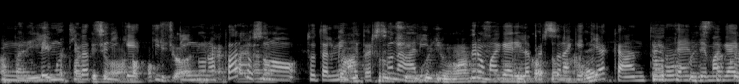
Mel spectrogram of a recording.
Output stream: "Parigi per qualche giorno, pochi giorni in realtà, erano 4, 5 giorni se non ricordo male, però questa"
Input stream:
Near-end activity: present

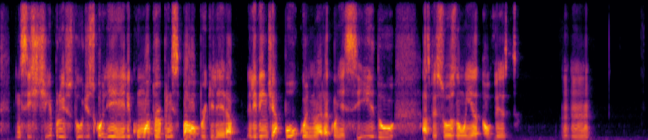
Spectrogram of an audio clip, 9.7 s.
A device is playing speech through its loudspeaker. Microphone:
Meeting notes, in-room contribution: none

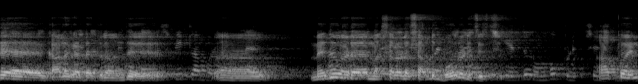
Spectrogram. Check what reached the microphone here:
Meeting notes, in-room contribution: none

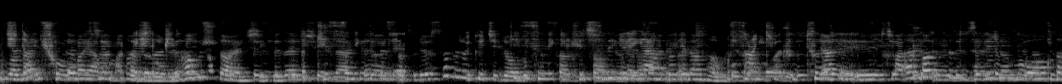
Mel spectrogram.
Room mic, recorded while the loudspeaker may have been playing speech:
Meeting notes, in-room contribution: present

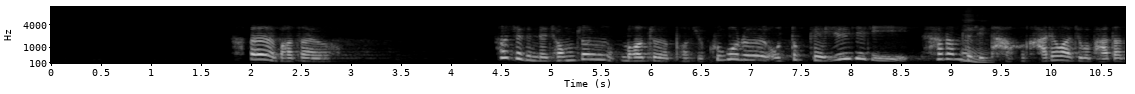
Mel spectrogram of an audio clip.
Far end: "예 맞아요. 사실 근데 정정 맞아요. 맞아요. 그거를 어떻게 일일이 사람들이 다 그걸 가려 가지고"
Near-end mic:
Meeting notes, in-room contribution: present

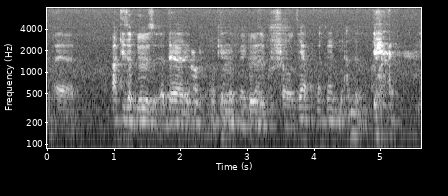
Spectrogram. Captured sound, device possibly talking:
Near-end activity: none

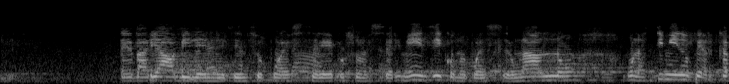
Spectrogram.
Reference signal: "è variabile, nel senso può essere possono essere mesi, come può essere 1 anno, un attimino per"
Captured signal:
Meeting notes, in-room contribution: present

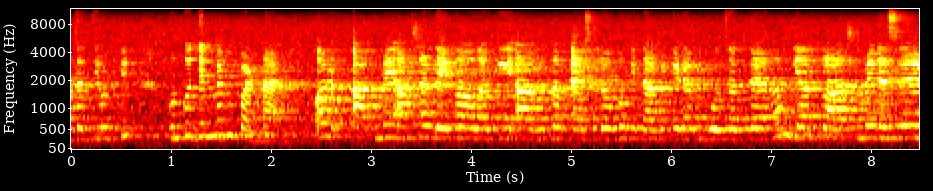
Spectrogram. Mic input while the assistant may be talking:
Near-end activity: none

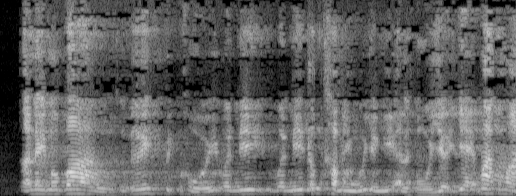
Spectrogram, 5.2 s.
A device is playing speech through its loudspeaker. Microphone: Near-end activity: present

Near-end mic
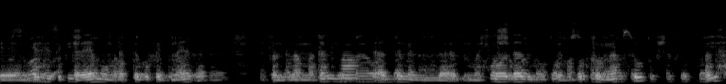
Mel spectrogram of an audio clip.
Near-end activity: none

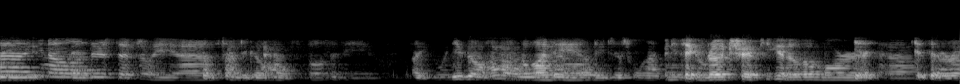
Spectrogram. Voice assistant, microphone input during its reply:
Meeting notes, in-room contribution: present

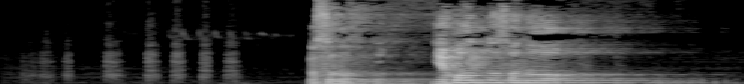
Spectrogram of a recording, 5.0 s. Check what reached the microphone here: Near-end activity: present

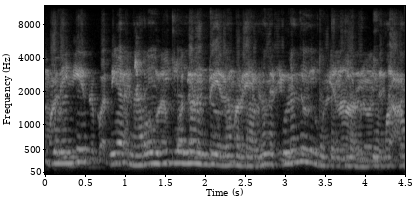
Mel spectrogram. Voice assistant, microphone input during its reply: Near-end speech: present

